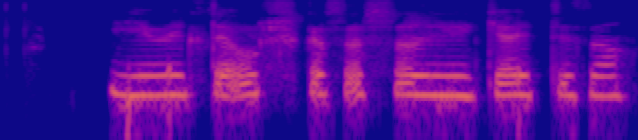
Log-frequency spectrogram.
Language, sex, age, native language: Icelandic, female, 12, Icelandic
